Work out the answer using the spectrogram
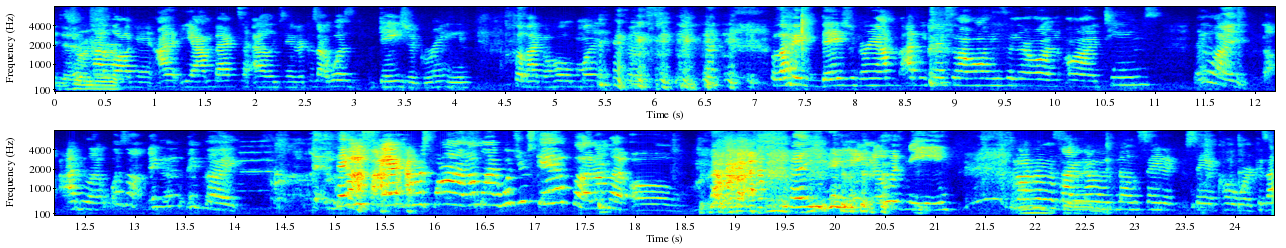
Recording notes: Plsss don't mind the audio change <3 we are going through a transition and are trying new software out. Please bare with us as we make new adjustments.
